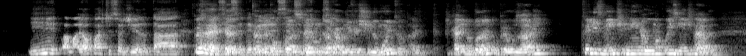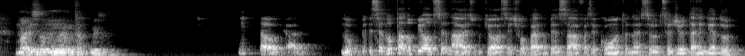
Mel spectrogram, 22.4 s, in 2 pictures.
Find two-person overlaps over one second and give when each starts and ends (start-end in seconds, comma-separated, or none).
3.0-5.1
